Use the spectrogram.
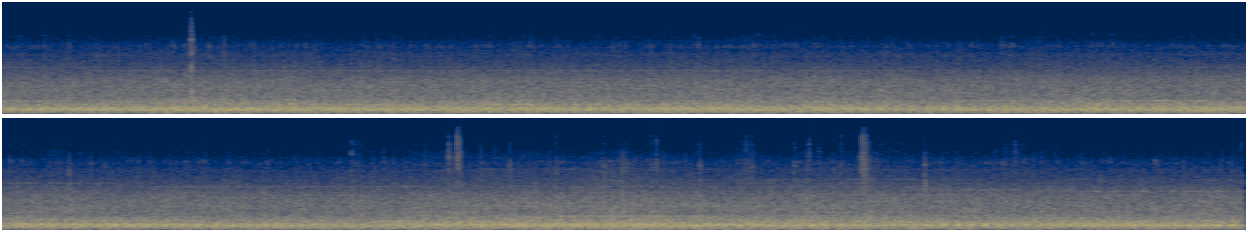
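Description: Car engine droning steadily at low speed in a video game, a continuous even hum with no breaks across the whole stretch, fairly loud and with no talk.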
